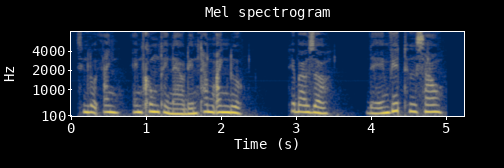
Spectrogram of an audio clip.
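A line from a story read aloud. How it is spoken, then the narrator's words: Lowered voice. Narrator (Vietnamese): Nhung hạ giọng nói tiếp theo luôn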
